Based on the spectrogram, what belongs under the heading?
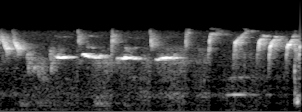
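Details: A pet talking rainbow lorikeet gives rapid, high, squeaky chirps, some sliding downward, mixed with brief thin whistles at an uneven pace of about two or three per second.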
